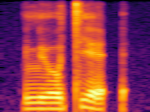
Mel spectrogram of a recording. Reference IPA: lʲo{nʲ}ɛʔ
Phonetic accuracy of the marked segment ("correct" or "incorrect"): incorrect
